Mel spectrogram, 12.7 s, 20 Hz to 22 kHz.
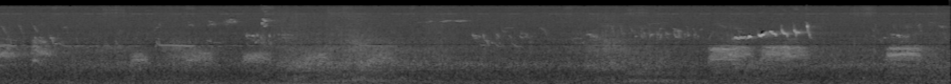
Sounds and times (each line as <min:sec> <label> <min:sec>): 0:00.0 sparrows 0:12.6
0:00.0 tide 0:12.6
0:01.8 crow 0:05.4
0:09.5 crow 0:10.9
0:11.8 crow 0:12.4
